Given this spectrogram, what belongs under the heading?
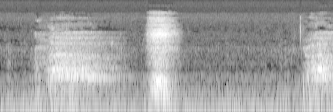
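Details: Induced sneeze during a terrible cold: a drawn-in breath, then a sharp burst of a sneeze, then another indrawn breath.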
